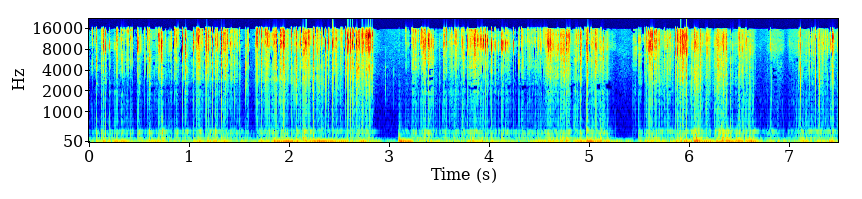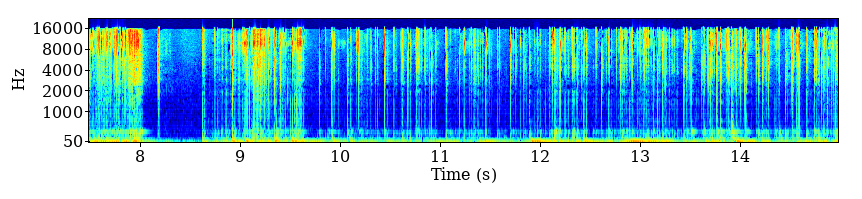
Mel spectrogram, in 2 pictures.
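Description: Long acrylic nails scratch the top and sides of a bare black microphone's hollow metal mesh grille, producing a dense, boomy scraping rumble heavy in the low end. The scratching runs almost continuously, with brief near-silent gaps where one hand lifts away before the scraping resumes.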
